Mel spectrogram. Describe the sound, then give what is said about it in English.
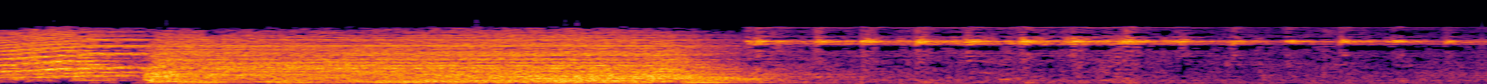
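A loud, sustained musical chord gives way to sleigh bells jingling at Christmas time in a steady, rhythmic shake, bright and high-pitched, continuing alone to the end. “Oh, Alan, hear the sleigh bells.”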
